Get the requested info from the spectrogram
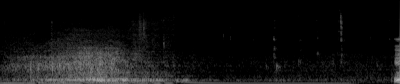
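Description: A bite into a chocolate-iced glazed doughnut topped with mini Reese's Pieces, then chewing. A soft crunching swell peaks about a second in and fades, followed by faint chewing clicks.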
